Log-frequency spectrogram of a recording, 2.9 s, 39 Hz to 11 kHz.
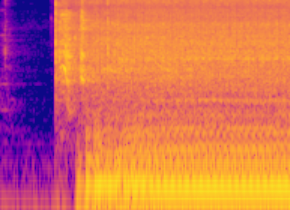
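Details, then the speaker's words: Yamaha T7 fitted with a low-mileage MT-07 engine after the original overheated from coolant loss: first start after the swap, fires within half a turn and settles into a steady, even twin idle about three and a half beats a second. "uh I can't believe how quick that started that wasn't even a full crank over that was like half a turn and it boom fired"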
